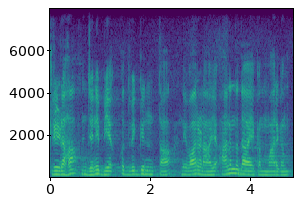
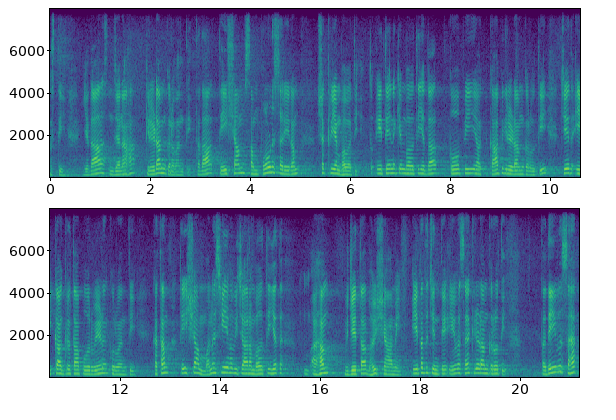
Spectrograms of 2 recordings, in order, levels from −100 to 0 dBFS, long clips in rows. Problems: none marked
